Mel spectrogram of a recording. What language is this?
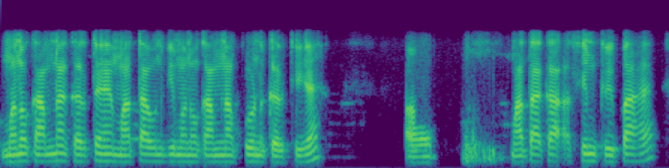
Hindi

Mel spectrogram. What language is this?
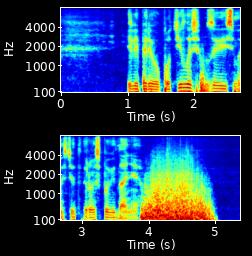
Russian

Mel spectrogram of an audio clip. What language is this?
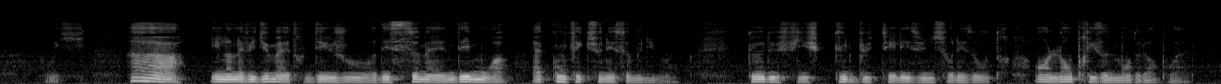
French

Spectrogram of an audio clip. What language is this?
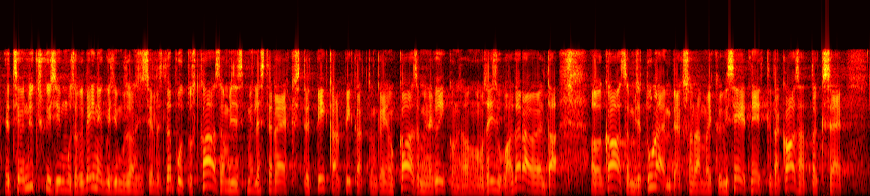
Estonian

